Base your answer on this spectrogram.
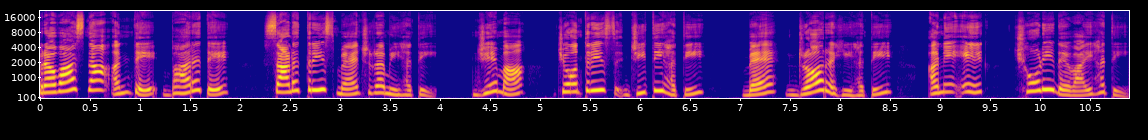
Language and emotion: Gujarati, neutral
